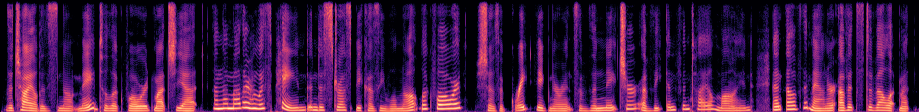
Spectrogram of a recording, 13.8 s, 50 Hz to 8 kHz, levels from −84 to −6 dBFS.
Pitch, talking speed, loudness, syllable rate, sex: 205 Hz, 185 wpm, -18 LUFS, 4.9 syllables/s, female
